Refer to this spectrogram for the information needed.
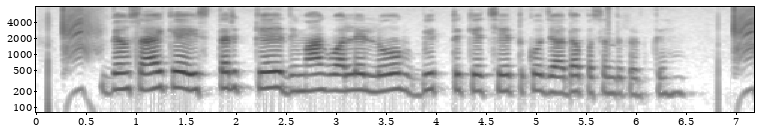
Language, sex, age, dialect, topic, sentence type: Hindi, female, 25-30, Awadhi Bundeli, banking, statement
